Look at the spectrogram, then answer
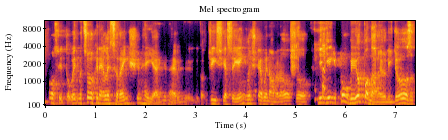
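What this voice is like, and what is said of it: Scouse accent. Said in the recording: “even with a Scouse accent”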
